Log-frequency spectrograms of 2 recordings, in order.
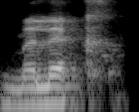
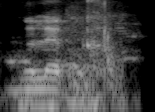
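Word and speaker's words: מלך: So only the consonant will be pronounced. Melek.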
